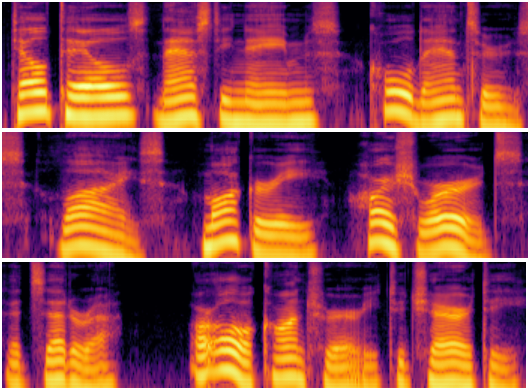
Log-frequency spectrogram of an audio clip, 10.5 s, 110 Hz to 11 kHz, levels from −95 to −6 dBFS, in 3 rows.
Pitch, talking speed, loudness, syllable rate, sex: 150 Hz, 90 wpm, -17 LUFS, 2.8 syllables/s, male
